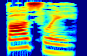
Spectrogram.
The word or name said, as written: bosley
